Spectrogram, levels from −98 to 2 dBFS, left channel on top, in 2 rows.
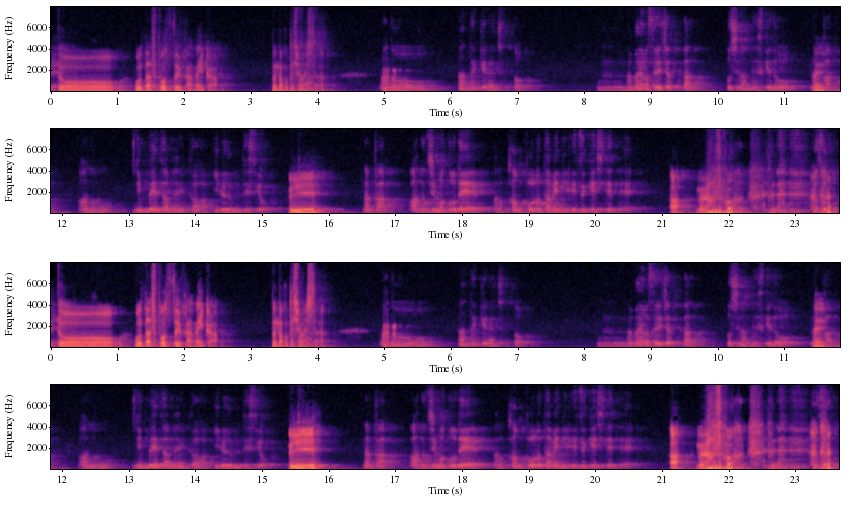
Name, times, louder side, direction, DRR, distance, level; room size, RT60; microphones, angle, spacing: voice 1, 0.0-2.5 3.3-4.1 5.0-5.1 11.4-11.6 15.4-15.9 21.1-22.7 23.2-23.5, right 3 dB, 80° right, 11 dB, 1.1 m, -31 dB
voice 2, 4.9-5.6 6.1-7.2 8.2-9.7 10.1-11.1 11.4-11.8 12.2-12.8 13.0-15.1 16.5-16.9 17.2-20.6 22.5-23.5, equal, 25° left, 0 dB, 4.4 m, -41 dB
28.0 x 17.0 x 6.9 m, 0.93 s
head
